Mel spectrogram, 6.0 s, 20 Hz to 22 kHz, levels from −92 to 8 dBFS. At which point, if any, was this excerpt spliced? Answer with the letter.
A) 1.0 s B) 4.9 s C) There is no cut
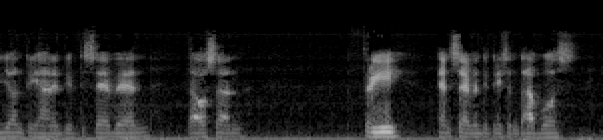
A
